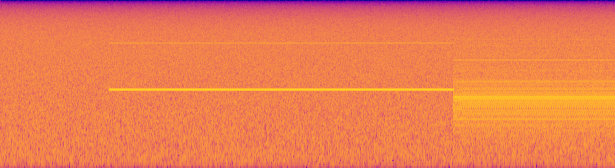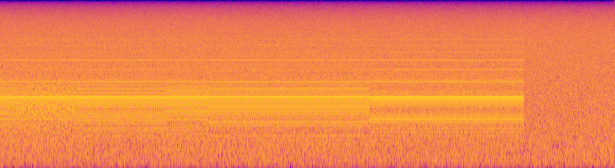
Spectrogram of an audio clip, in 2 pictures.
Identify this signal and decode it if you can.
Commodore tape loading (standard loader), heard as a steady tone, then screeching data, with tape hiss.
